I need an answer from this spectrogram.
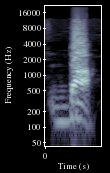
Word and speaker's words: da: for example our yes it's pronounced da exactly like the russians do in their language because the slavs living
